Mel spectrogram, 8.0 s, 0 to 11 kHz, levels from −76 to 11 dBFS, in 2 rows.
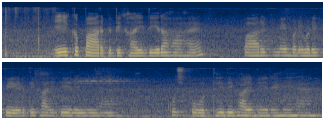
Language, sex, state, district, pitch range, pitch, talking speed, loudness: Hindi, male, Chandigarh, Chandigarh, 165-175 Hz, 170 Hz, 155 wpm, -20 LUFS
